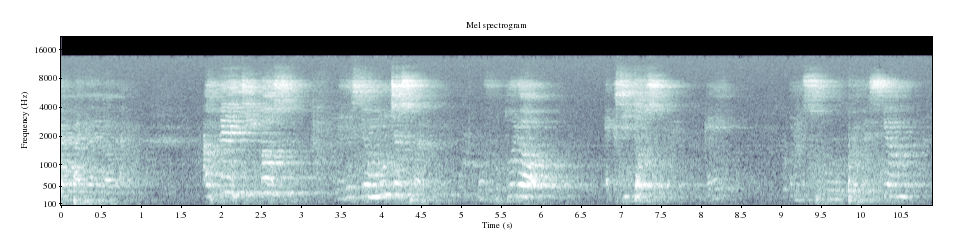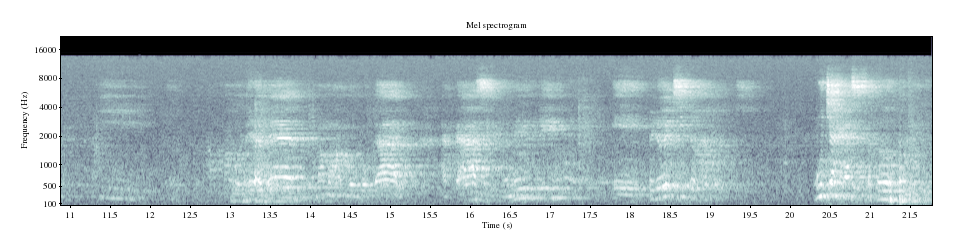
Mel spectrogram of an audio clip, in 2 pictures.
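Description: An elderly woman speaks calmly into a microphone, heard through a loudspeaker.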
